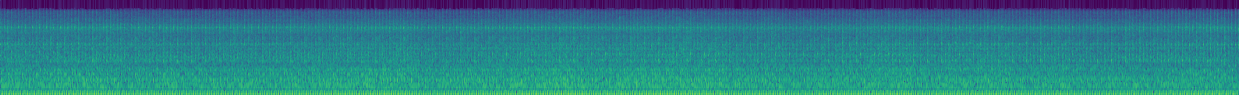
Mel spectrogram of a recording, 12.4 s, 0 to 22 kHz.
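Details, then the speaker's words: 2007 VW Caddy 1.9 TDI 105hp BLS diesel at warm idle after replacing alternator pulley and auxiliary belt/tensioner that had squealed and lost charging: even clatter, constant speed, no belt squeal or chirp; runs smoothly. "Looks like we have a fix. Right, so it runs perfectly fine."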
